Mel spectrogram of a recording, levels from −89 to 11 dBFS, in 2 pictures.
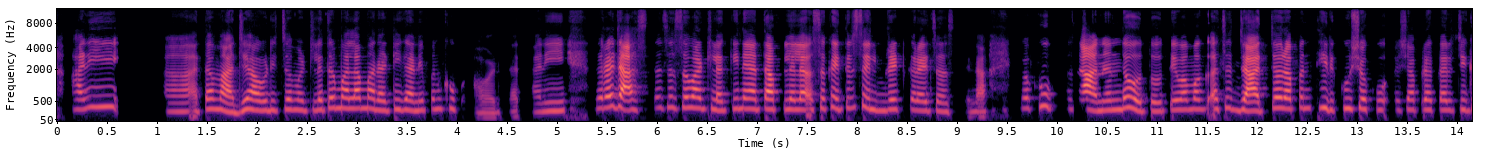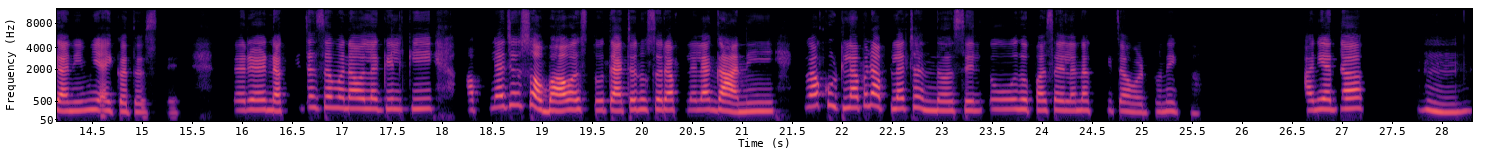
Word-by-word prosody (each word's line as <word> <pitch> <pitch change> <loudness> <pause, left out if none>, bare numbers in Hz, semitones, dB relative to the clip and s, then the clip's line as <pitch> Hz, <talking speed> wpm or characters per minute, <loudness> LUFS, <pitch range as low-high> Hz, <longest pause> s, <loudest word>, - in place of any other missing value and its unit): आणि 340 +5 -3 0.5
अ, 225 - -15
आता 225 +5 -3
माझ्या 260 +1 +3
आवडीचं 255 +2 -1
म्हटलं 265 0 -5
तर, 315 - +1
मला 305 -1 +3
मराठी 280 -3 -2
गाणीपण 260 +2 -3
खूप 290 -2 -11
आवडतात 100 +3 -16 0.2
आणि 235 +3 -6 0.3
जरा 320 +2 +5
जास्तच 270 +4 +6
असं 320 0 -2
वाटलं 300 -5 +2
की 295 - -5
नाही 295 0 +3
आता 285 0 +6
आपल्याला 275 0 +4
असं 300 - -3
काहीतरी 315 -1 -1
सेलिब्रेट 280 -5 0
करायचं 245 -3 -1
असते 220 - -19
ना, 110 0 -5 0.4
तर 305 - -6
खूप 365 0 -6
असा 280 0 +8
आनंद 260 +4 +1
होतो, 240 -7 +1
तेव्हा 270 +1 0
मग 280 0 -3
असं 290 -1 -7
ज्याच्यावर 245 +4 +7
आपण 310 +2 +1
थिरकू 305 -1 -4
शकू, 280 -2 -4
अशा 265 +1 -6
प्रकारची 270 0 -4
गाणी 240 0 0
मी 265 +1 -4
ऐकत 230 -3 -5
असते. 105 -2 -15 0.6
तर 255 +1 -5 0.2
नक्कीच 245 +5 -3
असं 325 +1 -3
म्हणावं 300 -2 0
लागेल 290 0 -4
की 295 0 -6 0.4
आपला 265 +6 -3
जो 395 0 -4
स्वभाव 260 - +6
असतो, 270 -1 -7
त्याच्यानुसार 275 +2 0
आपल्याला 270 0 -3
गाणी 235 0 +3
किंवा 350 +2 -2
कुठलापण 330 -1 -2
आपला 295 -2 -3
छंद 270 -6 -4
असेल 250 0 -6
तो 280 0 -7
जोपासायला 260 -2 -4
नक्कीच 255 -1 -9
आवडतो, 215 -1 -10
नाही 230 +1 -9
का. 205 -3 -25 1.1
आणि 270 +2 -2
आता 290 +2 +2 0.4
हं. 230 -6 -7
270 Hz, 155 wpm, -24 LUFS, 245-295 Hz, 1.1 s, असा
